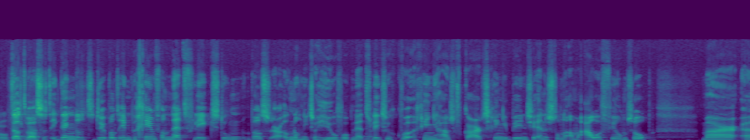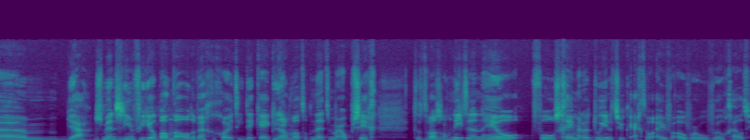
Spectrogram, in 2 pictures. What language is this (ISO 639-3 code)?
nld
